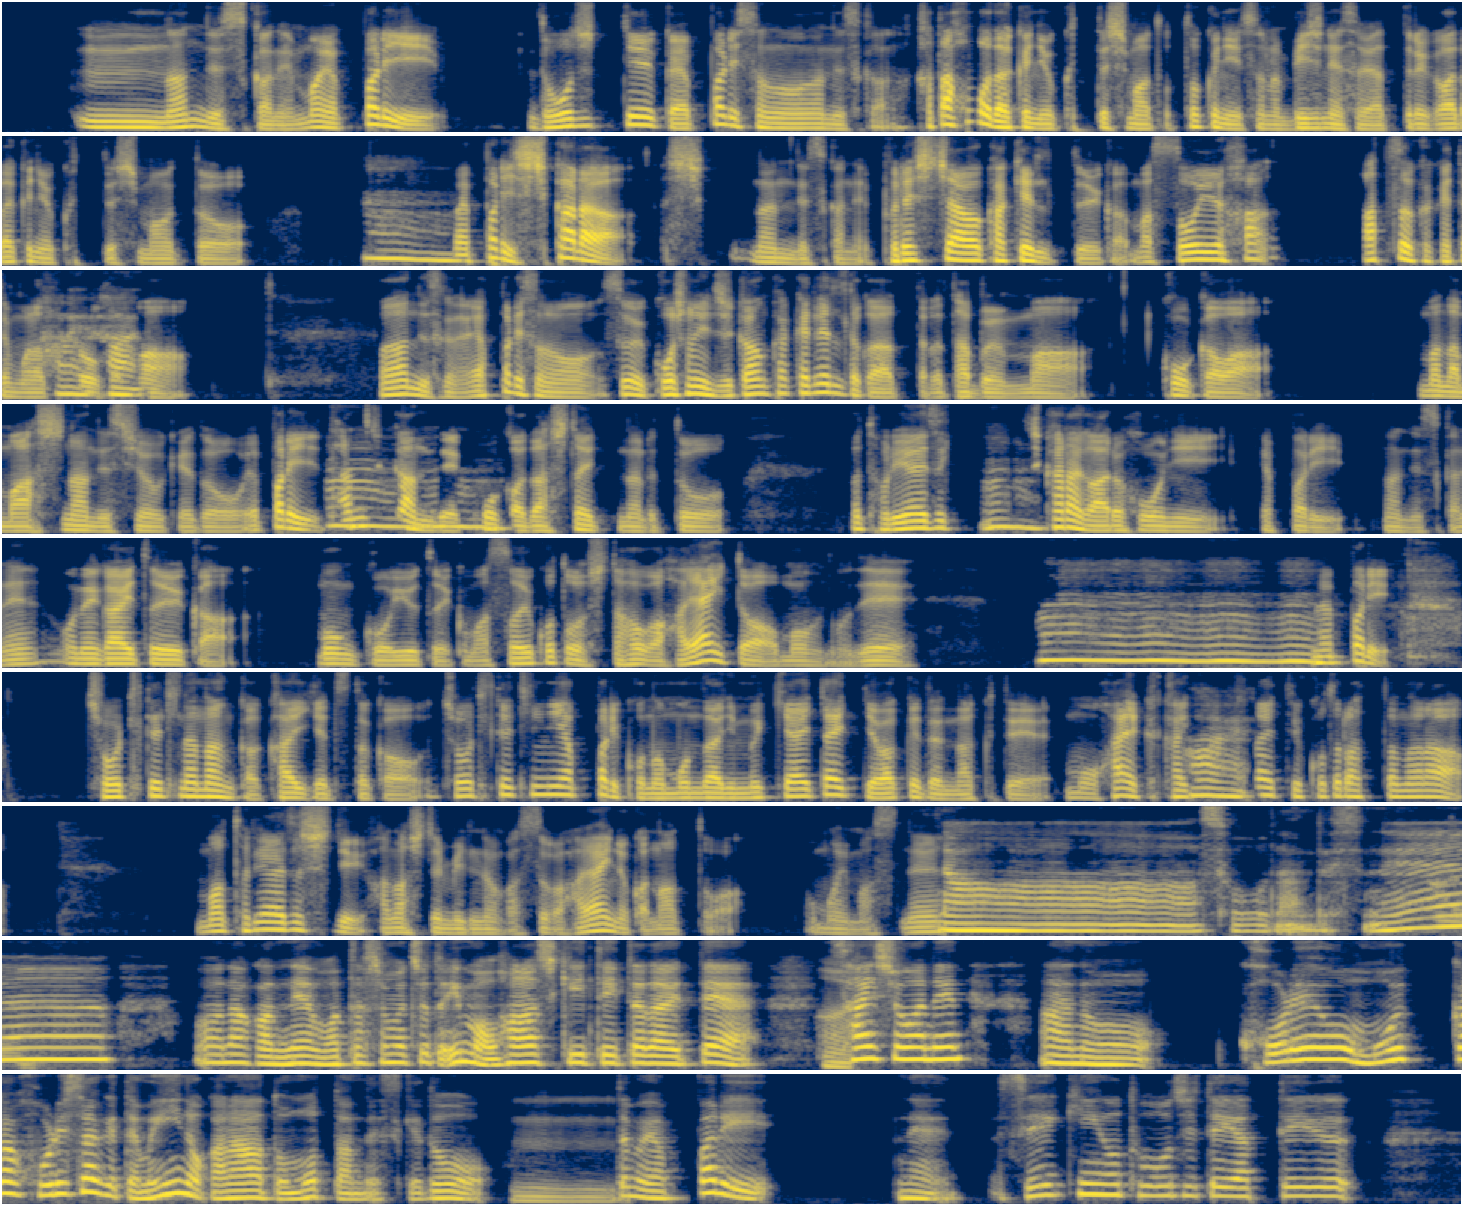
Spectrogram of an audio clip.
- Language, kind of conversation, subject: Japanese, advice, 反論すべきか、それとも手放すべきかをどう判断すればよいですか？
- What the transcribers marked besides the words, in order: none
